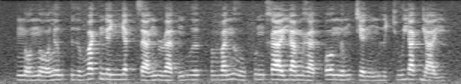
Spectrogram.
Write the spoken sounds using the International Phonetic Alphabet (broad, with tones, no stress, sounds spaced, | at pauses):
n ɔ˨˩˨ n ɔ˨˩˨ l ə˧ w h ɨ˨˩ ə̯ v a˦˥ k̚ ŋ ɛ˧ ɲ a˦˥ k̚ s a˨˩˦ ŋ ɹ a˨˩ t̚ ŋ u˧ ə̯ | v a˧˥ n ɣ o˨˩ f ə˧ ŋ x aː˧ j a˧ m ɣ a˨˩ t̚ ʔ ɔ˧ n ə˧˥ m c ɛ˨˩ ŋ m ɨ˨˩ ə̯ c u˧˥ j a˦˥ k̚ j a˨˩˨ j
